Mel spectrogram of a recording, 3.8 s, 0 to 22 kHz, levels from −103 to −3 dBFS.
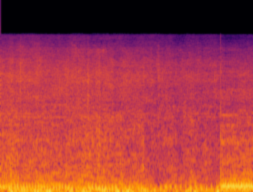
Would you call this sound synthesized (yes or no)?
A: yes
